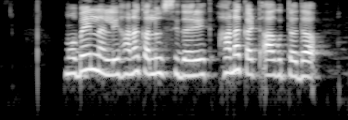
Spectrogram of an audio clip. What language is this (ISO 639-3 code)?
kan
